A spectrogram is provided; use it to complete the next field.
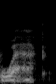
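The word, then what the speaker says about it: WACC: cost of capital are whack or just wack most people will just say whack here and they mean this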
